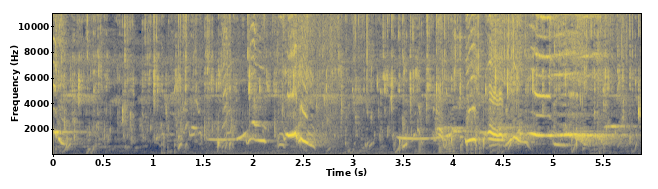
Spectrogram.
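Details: Black-naped oriole (Oriolus chinensis) singing liquid, fluty whistles that slide and bend in mid pitch, with a busy run of notes near the end over splashing, water-like background noise.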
